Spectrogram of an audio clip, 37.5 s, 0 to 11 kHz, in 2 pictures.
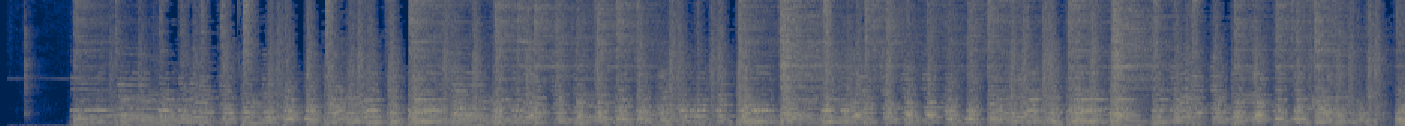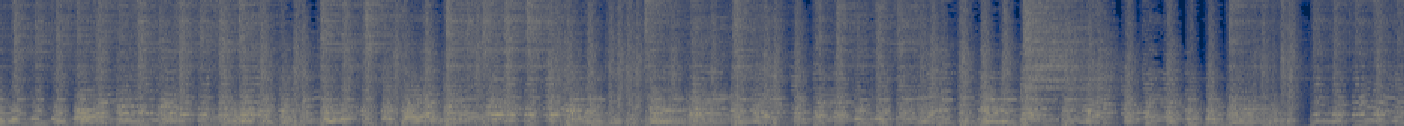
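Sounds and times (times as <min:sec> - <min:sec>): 
German polka music: 0:00.9 - 0:37.4.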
